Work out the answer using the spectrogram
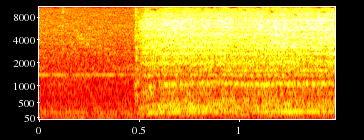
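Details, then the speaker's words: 2008 VW Passat electronic parking brake, closing rear calipers from service mode with a scan tool after pad work: a quiet hum switches on and holds a steady whir as the caliper motors drive the pistons to the pads; normal. "I hope you guys can hear the noise and the light they're just turned on I wasn't fast enough to show it to you guys so now and the caliper Pistons are going out to contact the brake pads slightly"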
